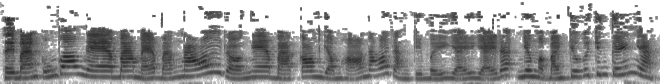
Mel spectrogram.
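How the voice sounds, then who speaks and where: A woman narrates a ghost story, her voice pitched high. She speaks in a chatty way and turns to her listeners often. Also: sing-song, a little fast, a bit bright. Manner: chatty, addresses listeners directly.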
